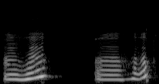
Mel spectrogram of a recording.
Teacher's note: el aire sale netamente por la nariz, no sale por la boca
